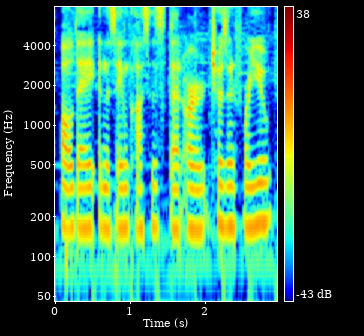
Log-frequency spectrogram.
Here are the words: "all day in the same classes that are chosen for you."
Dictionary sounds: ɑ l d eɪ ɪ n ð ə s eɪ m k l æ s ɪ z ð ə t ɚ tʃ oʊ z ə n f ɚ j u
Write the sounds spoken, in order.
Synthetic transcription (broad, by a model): ɑ l d eɪ ɪ n ð ə s eɪ m k l æ s ɪ z ð ə t ɚ tʃ oʊ z ə n f ɚ j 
